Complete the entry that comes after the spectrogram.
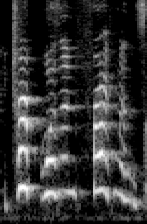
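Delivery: high, lightly sobbing Gemma voice; a hint of her crying to Skye. Quoting Gemma crying to Skye, lightly tearful. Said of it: "she's like".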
